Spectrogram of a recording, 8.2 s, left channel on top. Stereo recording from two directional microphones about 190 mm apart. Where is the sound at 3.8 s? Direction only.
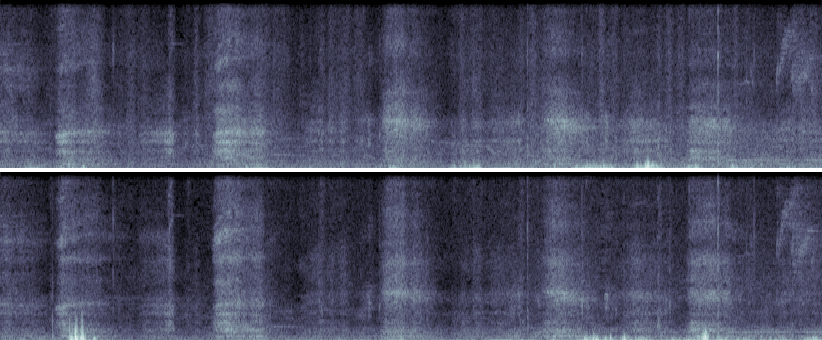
80° right.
